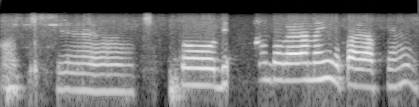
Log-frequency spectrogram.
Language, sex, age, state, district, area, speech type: Hindi, female, 30-45, Uttar Pradesh, Prayagraj, rural, conversation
